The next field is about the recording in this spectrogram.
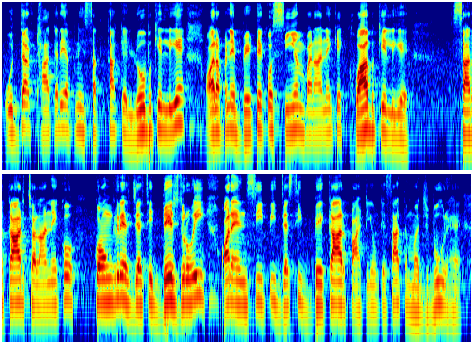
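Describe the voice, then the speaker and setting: Bright-voiced teenage boy, emphatic political speaker. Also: high-pitched, steady tone, normal speed. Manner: emphatic, rhetorical, oratorical repetition. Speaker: interviewee, young political commentator. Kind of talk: impassioned political commentary in an interview.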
